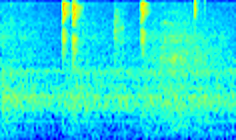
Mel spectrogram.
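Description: Three faint computer mouse clicks over near silence, spaced under a second apart, as fields are selected and dragged in the software.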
